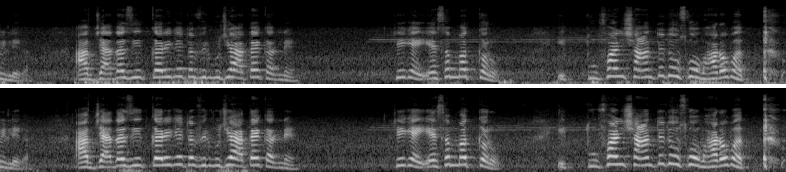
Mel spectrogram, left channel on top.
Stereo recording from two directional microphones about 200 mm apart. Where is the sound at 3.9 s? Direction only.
20° left (ahead or behind).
